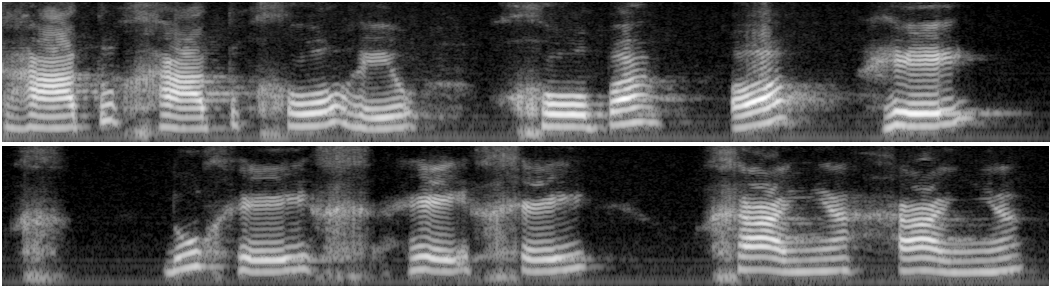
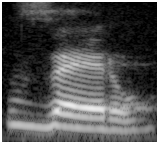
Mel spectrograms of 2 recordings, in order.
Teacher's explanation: No meio, entre as vogais, eu começo a tremer e fico fraco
